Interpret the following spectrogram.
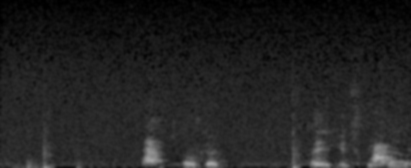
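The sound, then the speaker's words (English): Dogs bark in short, irregular bursts, a few sharp yips and woofs bunched together with brief pauses between them, moderately loud. “Hey, dogs, you really gotta settle down.”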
